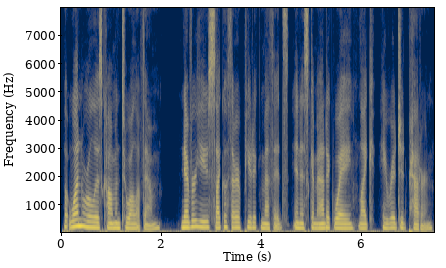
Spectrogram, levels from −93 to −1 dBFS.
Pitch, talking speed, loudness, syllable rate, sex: 180 Hz, 170 wpm, -19 LUFS, 5.3 syllables/s, female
